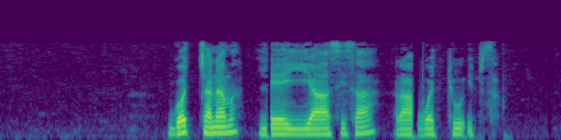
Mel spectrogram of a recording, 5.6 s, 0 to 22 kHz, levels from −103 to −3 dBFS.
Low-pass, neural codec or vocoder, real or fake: 7.2 kHz; none; real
